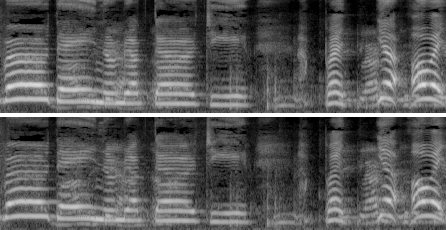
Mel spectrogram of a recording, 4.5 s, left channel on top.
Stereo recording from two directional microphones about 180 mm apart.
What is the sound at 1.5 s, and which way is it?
Child singing, 5° left (ahead or behind).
